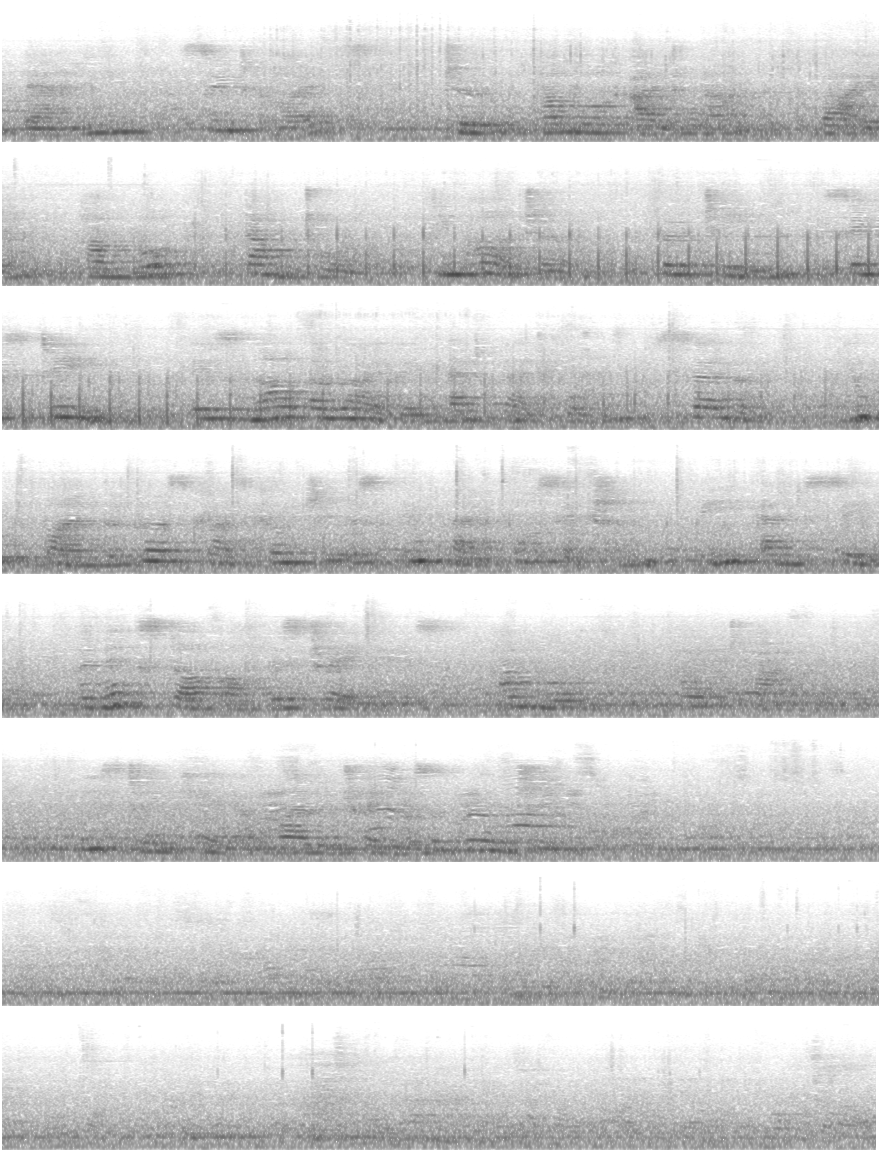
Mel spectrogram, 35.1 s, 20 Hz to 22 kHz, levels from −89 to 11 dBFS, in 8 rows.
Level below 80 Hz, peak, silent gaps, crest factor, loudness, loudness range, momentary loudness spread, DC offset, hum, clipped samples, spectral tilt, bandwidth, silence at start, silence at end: -58 dBFS; -14 dBFS; none; 20 dB; -34 LUFS; 9 LU; 12 LU; under 0.1%; none; under 0.1%; -6 dB/octave; 14 kHz; 0 s; 0 s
